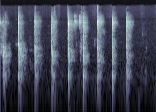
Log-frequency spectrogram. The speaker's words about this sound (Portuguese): Aplausos a Luan. Aplausos a Luan.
